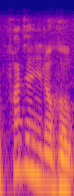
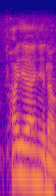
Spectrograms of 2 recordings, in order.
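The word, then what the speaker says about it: Fajans: 근데 파이안이 여러분 파잔이라고 발음하면 약간 촌스럽습니다. 파이안이라고 합니다.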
